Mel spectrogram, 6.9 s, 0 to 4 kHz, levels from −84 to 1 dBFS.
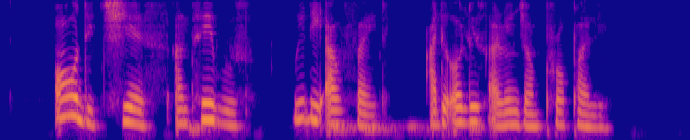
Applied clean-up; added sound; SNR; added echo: none; none; none; none.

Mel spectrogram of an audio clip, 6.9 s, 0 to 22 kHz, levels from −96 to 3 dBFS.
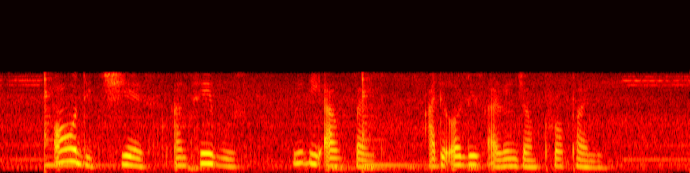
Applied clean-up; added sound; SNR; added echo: none; Bowed string instrument + Traffic noise, roadway noise; 14 dB; none.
